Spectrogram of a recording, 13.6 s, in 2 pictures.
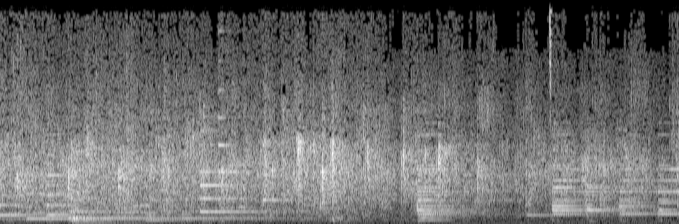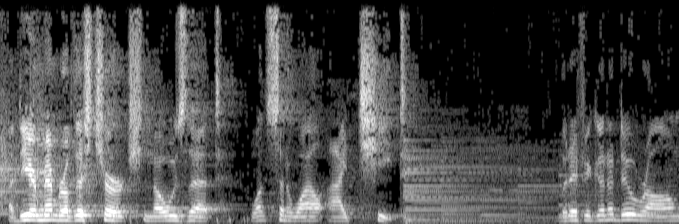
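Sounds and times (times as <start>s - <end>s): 
audience hand clap for guests: 0.0s - 8.0s
speech: 6.9s - 11.1s, 12.4s - 13.5s.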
